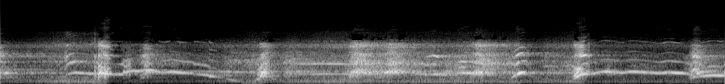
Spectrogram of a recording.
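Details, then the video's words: Siberian Huskies, a rescued pair seeking adoption, give sustained howls that slide gently downward, interrupted by sharp yelps and barks every second or so, with both dogs calling over each other in a noisy chorus. "Howl-In with Ella and Hauser"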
